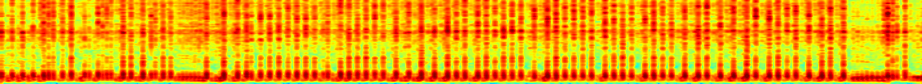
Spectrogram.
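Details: Dirt bike recovered from a lake with a water-filled engine, running after an oil change: crisp, regular single-cylinder firing pulses rising and falling with the throttle. It runs steadily, though carb tuning is still needed.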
